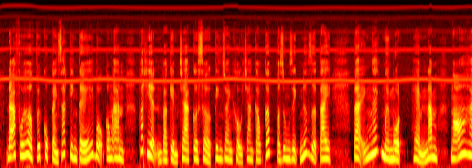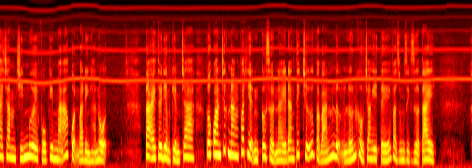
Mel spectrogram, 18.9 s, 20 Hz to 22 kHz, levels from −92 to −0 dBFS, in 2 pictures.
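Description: A switching supply whistle runs through the whole speech clip, a thin high tone sitting around 4 kHz and wandering between about 3.4 kHz and 3.9 kHz. It comes from a switching power supply dropping into an audible burst mode or beating against another supply, so its frequency shifts as the load changes. The whistle sits roughly 20 dB below the speech.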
